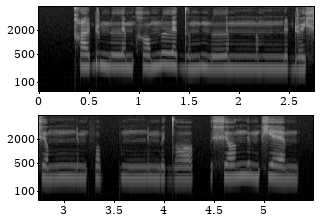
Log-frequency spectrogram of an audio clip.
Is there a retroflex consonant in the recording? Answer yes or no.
yes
